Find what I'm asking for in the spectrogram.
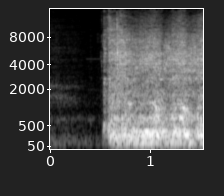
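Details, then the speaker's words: Cold Deutz diesel welding machine engine, 9907 hours, no glow plug: silence then laboured churning that never settles to idle; hard starting, owner suspects the fuel has gelled. "oh it's struggling oh come on come on nothing turning off for safety that's with no globe plug man"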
